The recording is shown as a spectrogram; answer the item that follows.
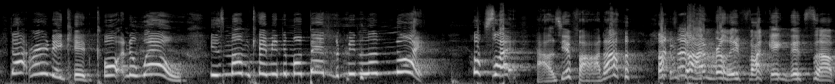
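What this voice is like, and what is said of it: Put-on accent that falls apart. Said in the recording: “I do love it when ... does an accent because there's about a 10-second expiry. Like, she's really good at it for 10 seconds and then it falls apart so spectacularly. ... And I end up in Indian every time.”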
